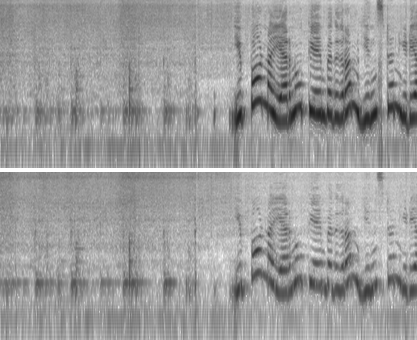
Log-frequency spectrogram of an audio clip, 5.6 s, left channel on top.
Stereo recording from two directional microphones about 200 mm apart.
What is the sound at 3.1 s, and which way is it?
Speech, 45° left (ahead or behind).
